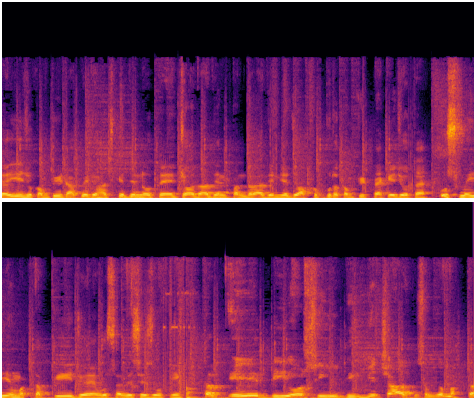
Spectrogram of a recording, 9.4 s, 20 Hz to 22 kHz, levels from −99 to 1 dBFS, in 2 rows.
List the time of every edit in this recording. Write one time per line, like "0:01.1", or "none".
0:04.3
0:06.6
